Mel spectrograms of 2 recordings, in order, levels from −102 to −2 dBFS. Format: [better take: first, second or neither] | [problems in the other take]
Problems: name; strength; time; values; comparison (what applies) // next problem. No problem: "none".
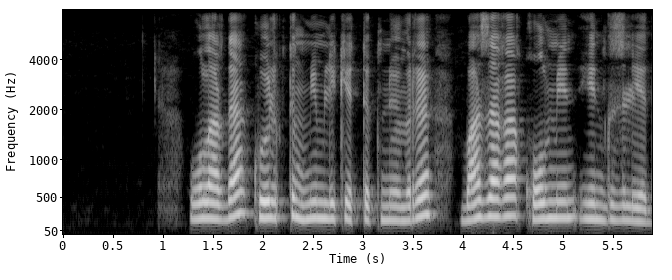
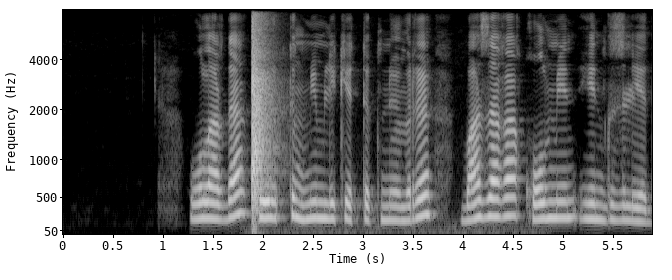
first | background sound (Clapping); 4 dB below the speech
